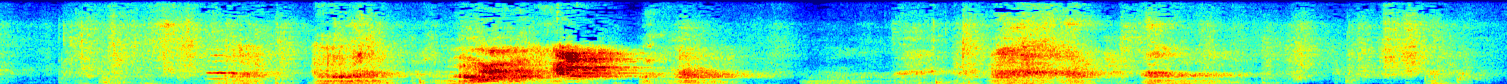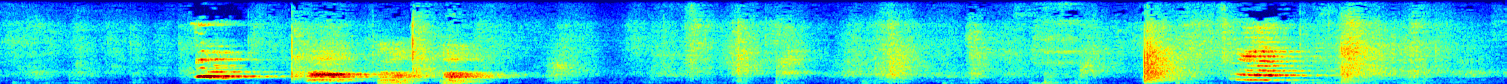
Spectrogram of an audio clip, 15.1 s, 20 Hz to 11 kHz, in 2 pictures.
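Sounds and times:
puppies barking and growling: 0:00.8 - 0:07.4, 0:08.5 - 0:10.2.

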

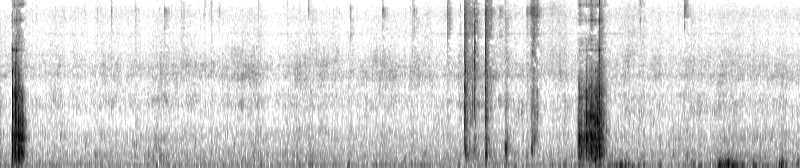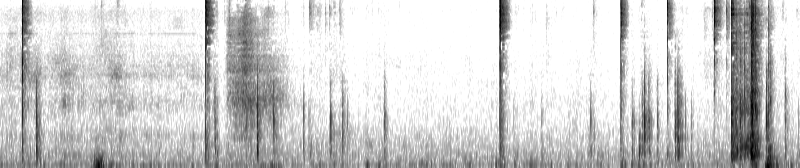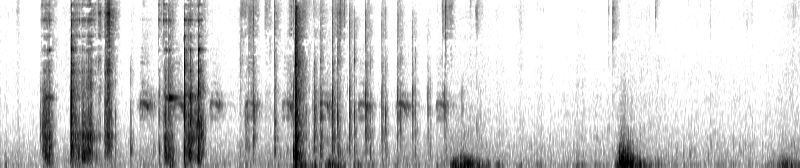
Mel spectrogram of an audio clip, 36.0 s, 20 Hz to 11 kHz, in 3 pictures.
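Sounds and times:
tools clicking and clinking: 0:06.7 - 0:07.5, 0:21.3 - 0:23.9, 0:24.6 - 0:30.8.

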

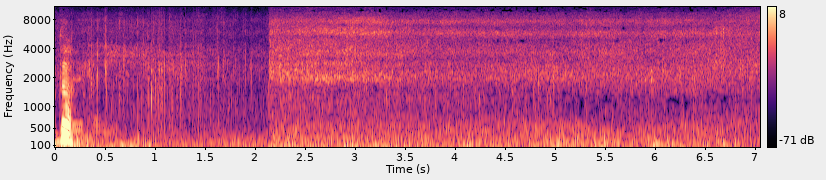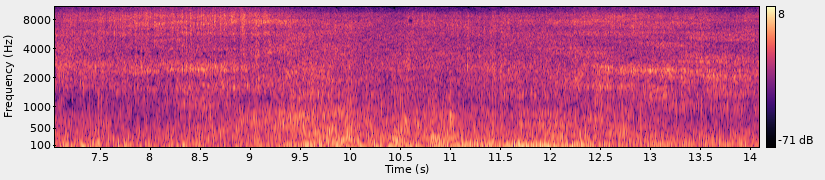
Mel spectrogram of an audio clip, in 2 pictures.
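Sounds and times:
rain falling on water: 0:00.0 - 0:02.2
wind rumble on microphone: 0:00.0 - 0:14.0.

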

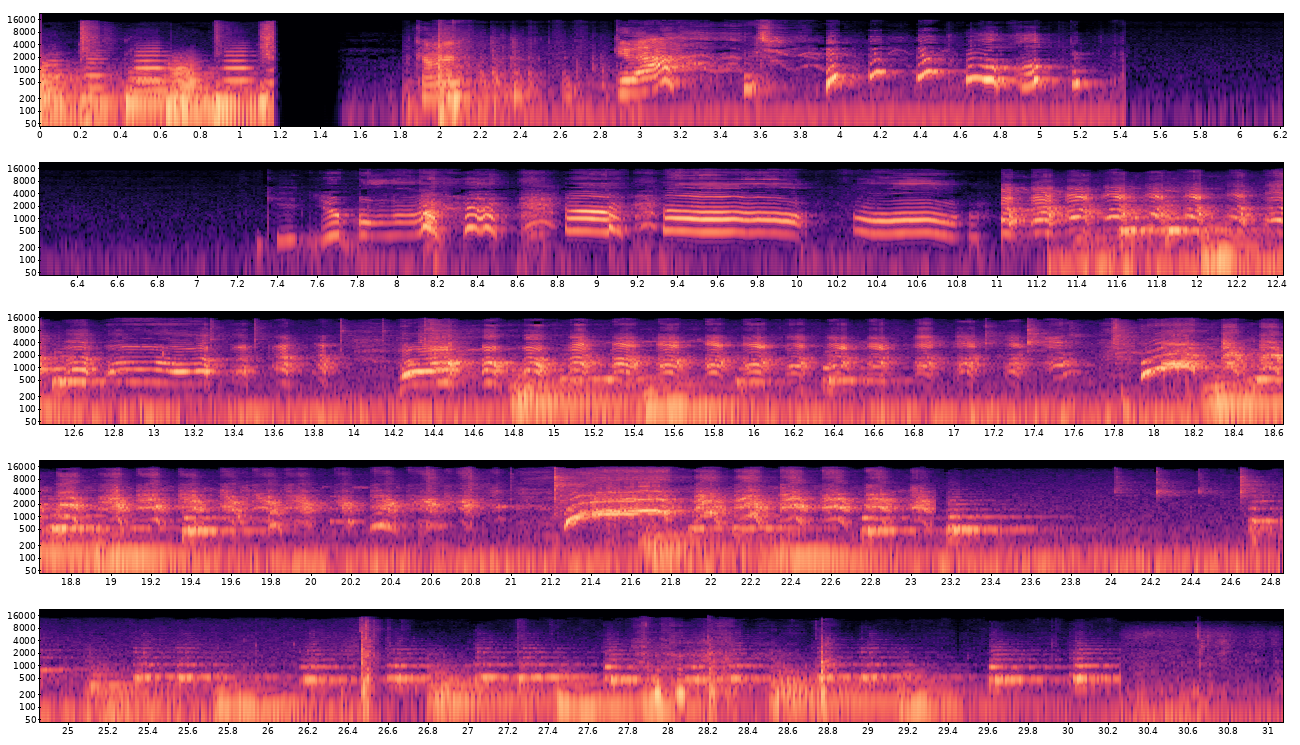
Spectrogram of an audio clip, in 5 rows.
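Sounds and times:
woman laughing hard: 0:03.4 - 0:05.4, 0:07.8 - 0:23.2, 0:27.8 - 0:28.5
person wailing cry: 0:07.6 - 0:11.0, 0:12.6 - 0:13.6, 0:17.9 - 0:18.5, 0:21.2 - 0:22.7.

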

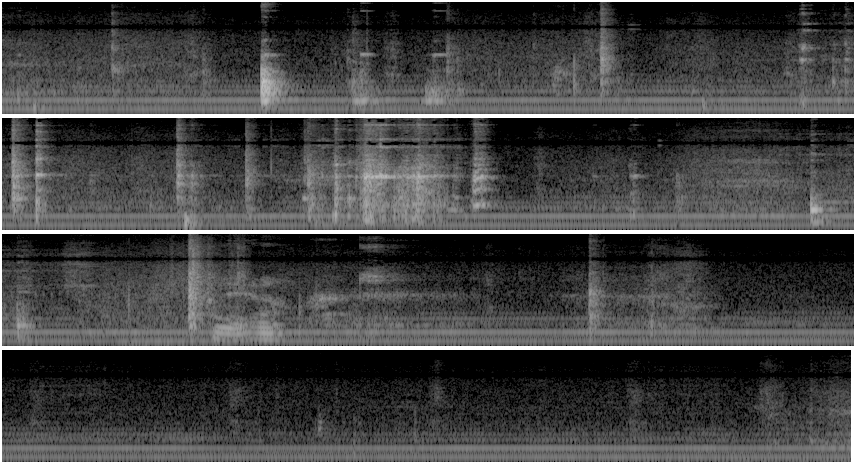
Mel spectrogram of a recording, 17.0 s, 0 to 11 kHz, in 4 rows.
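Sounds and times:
faint steady hum: 0:00.0 - 0:17.0
ceramic pots knocking and clinking: 0:01.3 - 0:02.3, 0:05.8 - 0:06.8.

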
